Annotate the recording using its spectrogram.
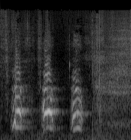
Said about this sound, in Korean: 자, 개 짖는 소리가 오늘 보물소리예요.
